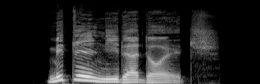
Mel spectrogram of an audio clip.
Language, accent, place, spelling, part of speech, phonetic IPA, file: German, Germany, Berlin, mittelniederdeutsch, adjective, [ˈmɪtl̩ˌniːdɐdɔɪ̯t͡ʃ], De-mittelniederdeutsch.ogg
- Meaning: Middle Low German (related to the Middle Low German language)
